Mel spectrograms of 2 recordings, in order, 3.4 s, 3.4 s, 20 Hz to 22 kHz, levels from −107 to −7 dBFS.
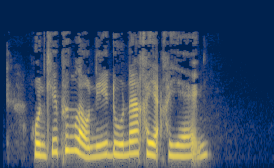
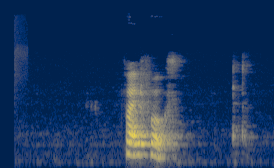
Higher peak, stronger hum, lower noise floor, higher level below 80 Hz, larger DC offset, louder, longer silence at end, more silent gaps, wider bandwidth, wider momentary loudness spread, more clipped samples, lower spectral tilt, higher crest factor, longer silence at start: first, -2 dBFS vs -8 dBFS; neither; first, -85 dBFS vs -81 dBFS; first, -74 dBFS vs -90 dBFS; neither; first, -19 LUFS vs -26 LUFS; second, 0.85 s vs 1.2 s; neither; first, 11.5 kHz vs 6.8 kHz; second, 7 LU vs 19 LU; neither; first, -5 dB/octave vs -3.5 dB/octave; second, 18 dB vs 24 dB; second, 0.45 s vs 1.6 s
